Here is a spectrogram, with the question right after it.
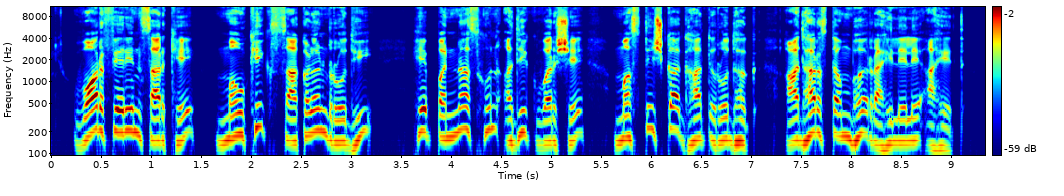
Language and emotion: Marathi, neutral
